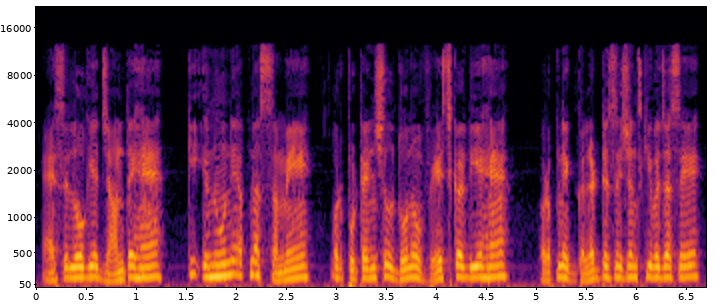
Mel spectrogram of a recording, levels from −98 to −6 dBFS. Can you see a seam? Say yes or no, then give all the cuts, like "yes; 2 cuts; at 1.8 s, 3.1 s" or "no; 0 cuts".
no; 0 cuts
